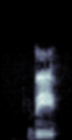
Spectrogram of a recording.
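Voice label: "ді", Komi, female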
